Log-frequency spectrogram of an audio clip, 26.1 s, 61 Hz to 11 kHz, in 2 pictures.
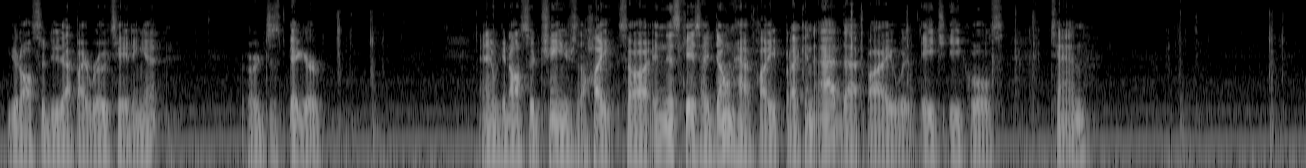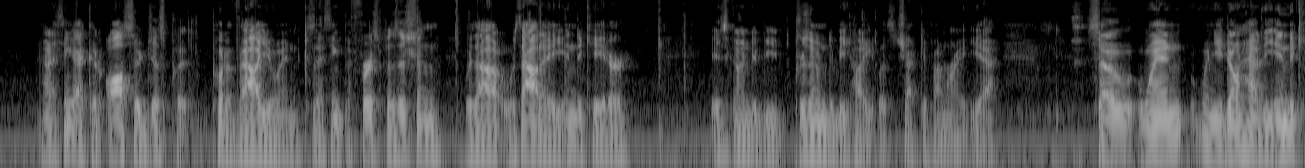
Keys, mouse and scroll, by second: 2.1 click, 3.4 4, 3.7 F5, 7.4 click, 8.5 h, 9.1 =, 10.2 KP_1, 10.3 KP_0, 11.7 ,, 12.7 F5, 13.6 scroll down 2, 13.7 scroll up 2, 14.0-14.6 scroll down 4, 16.1 click, 17.0-19.6 typing, 21.7 F5, 25.3 click.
